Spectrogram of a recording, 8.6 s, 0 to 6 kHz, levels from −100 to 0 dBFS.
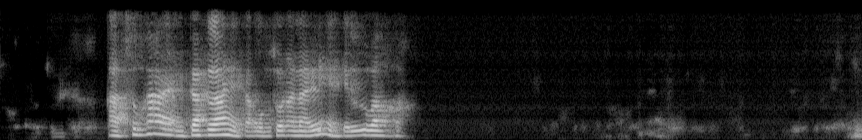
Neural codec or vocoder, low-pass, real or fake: codec, 16 kHz, 0.8 kbps, ZipCodec; 5.4 kHz; fake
